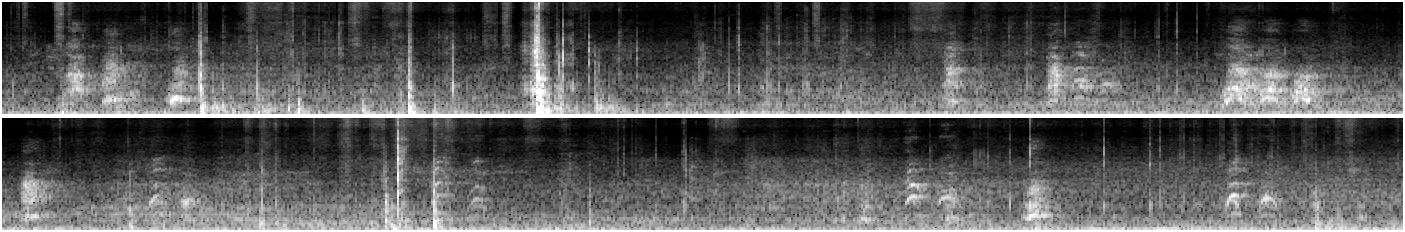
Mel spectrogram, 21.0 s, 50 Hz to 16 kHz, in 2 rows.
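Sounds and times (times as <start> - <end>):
clicks and knocks from prying: 1.3 - 6.9, 11.4 - 16.0.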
